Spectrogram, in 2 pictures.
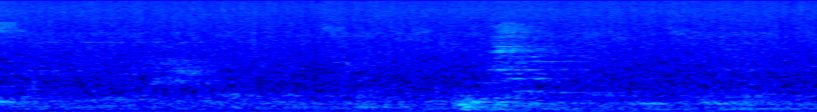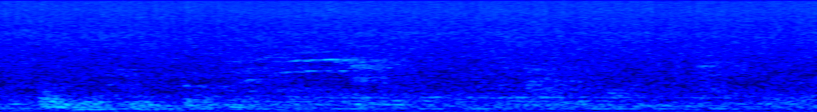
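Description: Metal bangles clink softly.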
